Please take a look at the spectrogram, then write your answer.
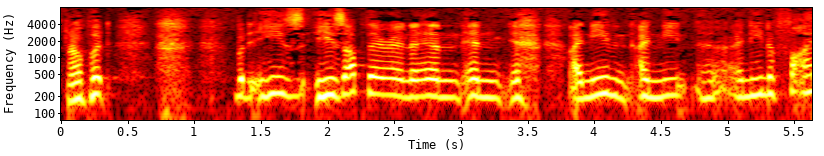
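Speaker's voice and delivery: high, faltering protest; distressed wife. Acted. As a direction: stammer a desperate plea in a woman's voice.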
